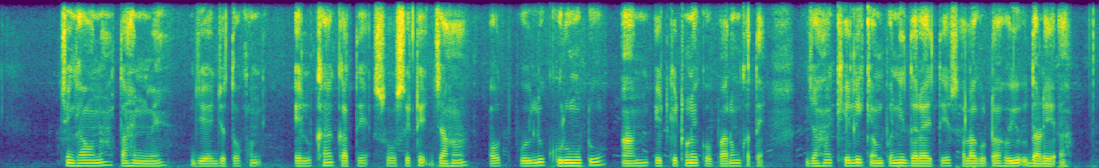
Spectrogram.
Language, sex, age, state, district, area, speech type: Santali, male, 18-30, Jharkhand, East Singhbhum, rural, read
